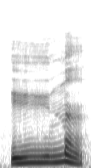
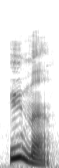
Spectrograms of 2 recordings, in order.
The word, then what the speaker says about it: humain: Remember, H doesn't exist. So U, then A-I-N together. Un. Humain. Humain.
